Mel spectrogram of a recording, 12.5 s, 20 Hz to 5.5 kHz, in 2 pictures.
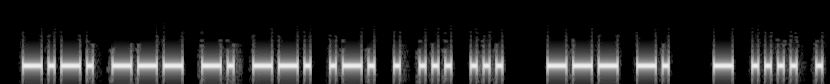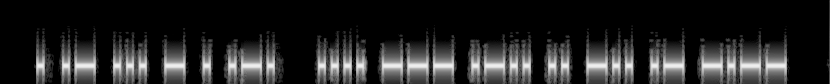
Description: Morse code, heard as a keyed tone, about 25 wpm, 600 Hz. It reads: CONGRESS ON THE EASTER HOLIDAY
